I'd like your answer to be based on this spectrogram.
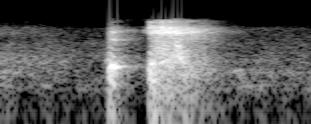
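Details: Induced sneeze: a short sharp in-breath followed by a loud hissing burst.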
